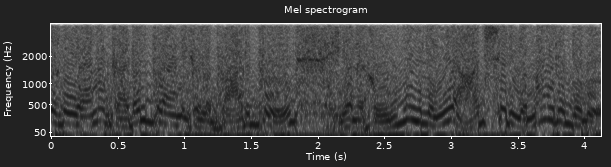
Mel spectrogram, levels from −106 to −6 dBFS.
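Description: The speech is buried under loud, harsh, buzzy distortion from start to finish, with quiet passages blown up almost to the level of the loudest ones and a heavy hiss filling the pauses. This is companded audio read as linear: A-law bytes are being played straight as plain 8-bit samples without expansion, so every sign change throws the output across about half its range and the waveform is badly warped. The underlying telephone-band A-law coding itself, at 8,000 samples a second, still shows through in the absence of anything above 4 kHz.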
